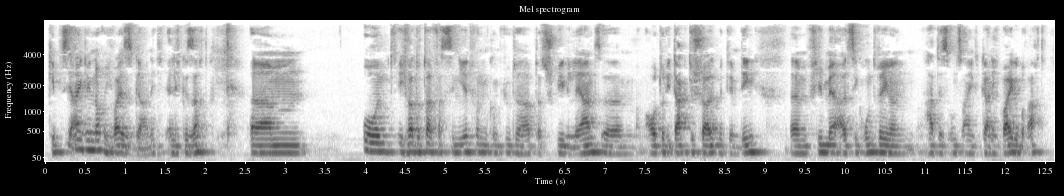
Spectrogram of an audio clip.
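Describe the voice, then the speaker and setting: A man's voice: medium pitch, fairly even intonation, a little fast. A man in his fifties, born and raised in Germany with Greek as his mother tongue, telling his life story as a podcast guest in a rambling way, full of hesitations and self-corrections. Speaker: podcast guest, chess master. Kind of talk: casual conversational storytelling. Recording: dull lo-fi podcast audio.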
